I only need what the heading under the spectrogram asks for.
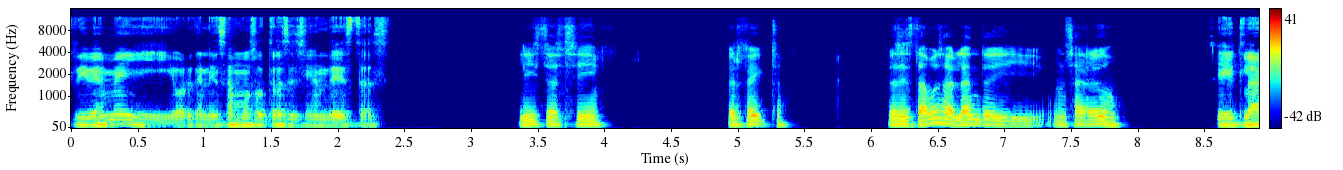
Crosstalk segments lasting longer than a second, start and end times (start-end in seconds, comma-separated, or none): none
